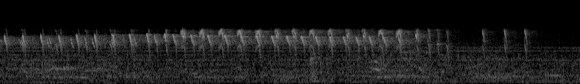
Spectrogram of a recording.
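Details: Wing-banded hornero (Furnarius figulus) giving a fast, loud run of sharp high chips, accelerating then slowing and fading over about five seconds, with faint background noise.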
